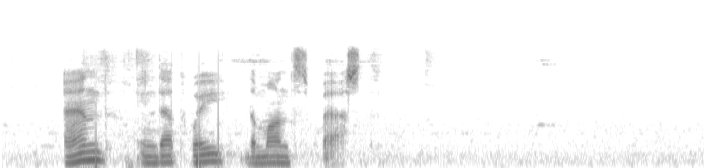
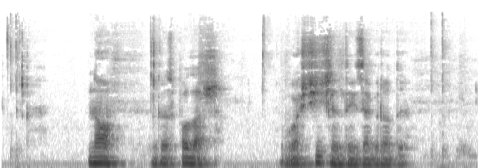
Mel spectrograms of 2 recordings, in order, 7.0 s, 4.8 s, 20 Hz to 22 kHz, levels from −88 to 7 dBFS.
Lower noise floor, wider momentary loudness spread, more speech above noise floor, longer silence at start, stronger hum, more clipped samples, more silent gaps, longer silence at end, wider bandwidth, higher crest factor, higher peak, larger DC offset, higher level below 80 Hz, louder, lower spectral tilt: first, -76 dBFS vs -54 dBFS; second, 9 LU vs 24 LU; about the same, 34 dB vs 31 dB; first, 0.65 s vs 0.15 s; neither; neither; neither; first, 3.25 s vs 0.35 s; second, 8.2 kHz vs 16 kHz; about the same, 22 dB vs 18 dB; second, -24 dBFS vs -8 dBFS; neither; second, -70 dBFS vs -42 dBFS; second, -42 LUFS vs -25 LUFS; about the same, -4.5 dB/octave vs -4.5 dB/octave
